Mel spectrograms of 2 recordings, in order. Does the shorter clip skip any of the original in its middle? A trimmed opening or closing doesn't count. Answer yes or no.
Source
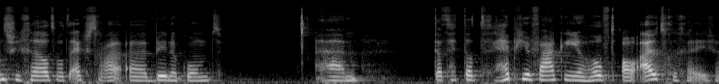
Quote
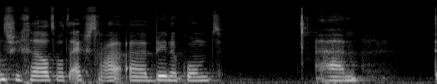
no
